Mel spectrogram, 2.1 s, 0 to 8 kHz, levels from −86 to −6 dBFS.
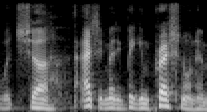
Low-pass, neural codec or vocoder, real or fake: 7.2 kHz; codec, 16 kHz, 2 kbps, X-Codec, WavLM features, trained on Multilingual LibriSpeech; fake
